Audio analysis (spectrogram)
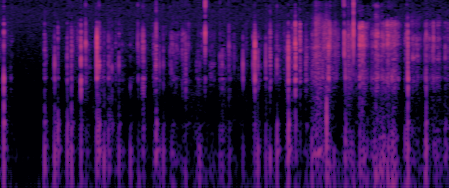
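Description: Long acrylic nails scratch and tap the face and sides of a life-size hollow mannequin-head binaural microphone coated in chunky gold and red glitter. A quiet, bright, gritty scratching is broken by many sharp, dry taps that stop instantly with no ring.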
